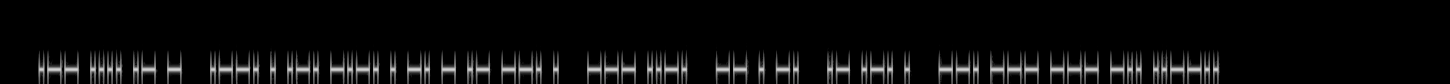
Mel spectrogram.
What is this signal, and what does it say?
Morse code, heard as a keyed tone, about 28 wpm, 700 Hz. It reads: WHAT PERCENTAGE OF MEN ARE GOOD?
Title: Sentences from Top 1300 Words 28wpm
